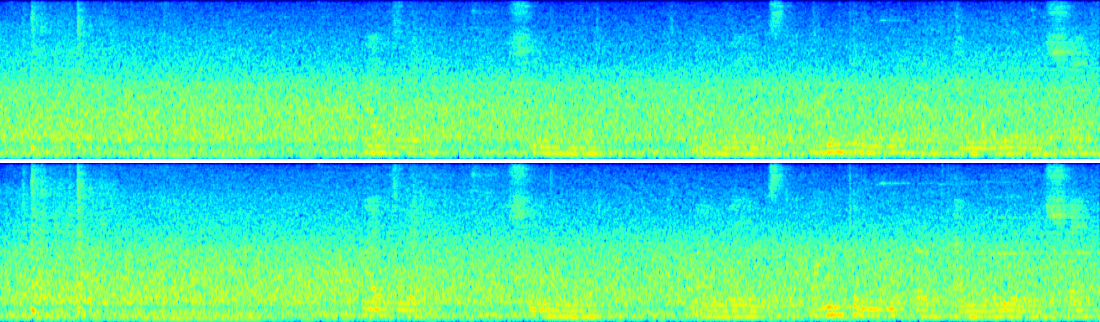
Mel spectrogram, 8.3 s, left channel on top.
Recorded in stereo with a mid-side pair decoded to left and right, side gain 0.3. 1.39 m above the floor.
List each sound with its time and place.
2.7 s a woman speaking: 65° right, 3 m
